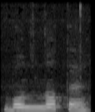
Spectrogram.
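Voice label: goodnight, Lingua Franca Nova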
